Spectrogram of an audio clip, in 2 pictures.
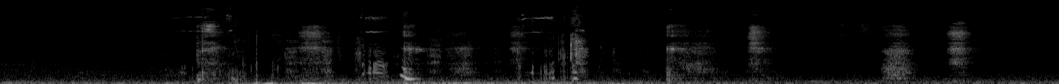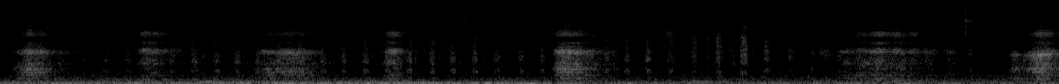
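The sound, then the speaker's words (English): A dog pants in quick, rhythmic breathy bursts for about twenty seconds, with a faint whimper slipping in near the start over a low rumbling background. “Thankful for dog showing kindness.”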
